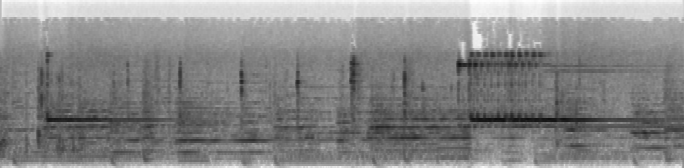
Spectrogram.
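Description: A telephone rings loudly through an attached ringer device, giving a bright electronic ringtone of repeating high tones that stays loud and steady for about seven seconds with no talking.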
